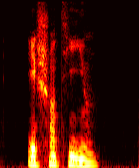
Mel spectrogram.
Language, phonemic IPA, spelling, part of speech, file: French, /e.ʃɑ̃.ti.jɔ̃/, échantillon, noun, Fr-échantillon.ogg
- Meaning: sample, extract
